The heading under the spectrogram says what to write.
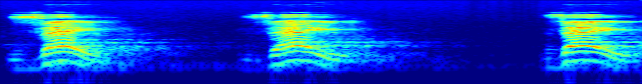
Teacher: kalau Zai gak digigit ya dia ada di belakang gigi Zai di langit lidahnya di langit-langit atas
